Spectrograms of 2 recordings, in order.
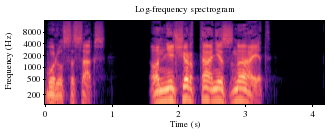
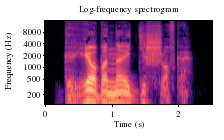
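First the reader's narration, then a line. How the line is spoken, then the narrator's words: Hissed. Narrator (Russian): прошипел Фабрини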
